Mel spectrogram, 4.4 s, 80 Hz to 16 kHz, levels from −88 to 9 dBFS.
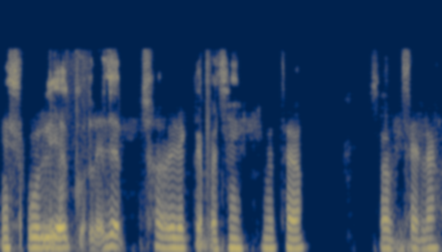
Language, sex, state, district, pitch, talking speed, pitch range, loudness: Bengali, male, West Bengal, Purulia, 145 Hz, 150 wpm, 140-150 Hz, -21 LUFS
